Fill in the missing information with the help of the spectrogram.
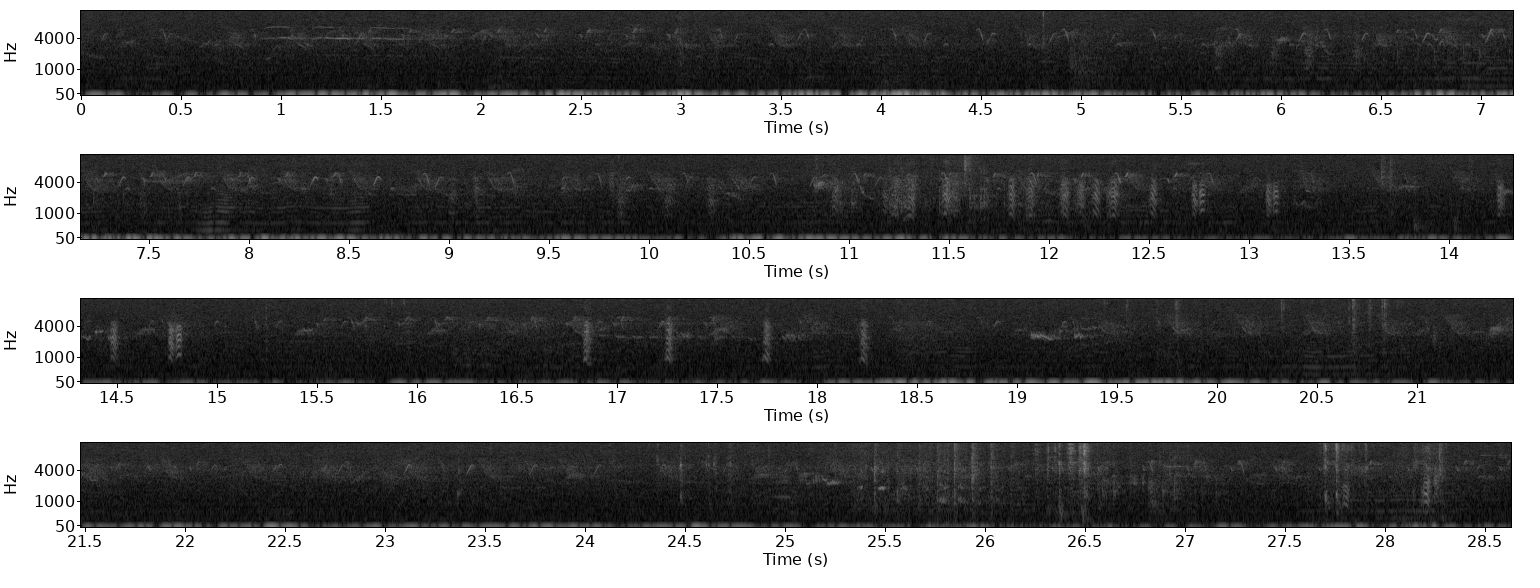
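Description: Insects buzzing in a wavering hum, with occasional short bird chirps and clusters of clicks around the middle and near the end, over a low rumble that is stronger in the first half.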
